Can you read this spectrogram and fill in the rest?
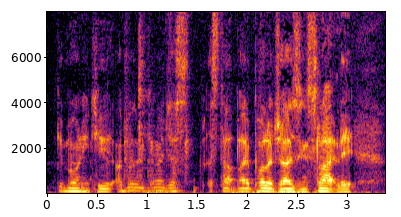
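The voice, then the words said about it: Hoarse, fading voice. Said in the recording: “I am slightly losing my voice here ... It sounds sexy.”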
